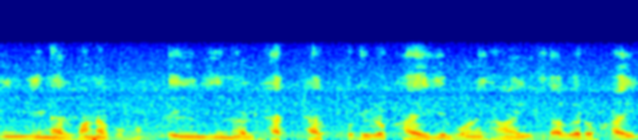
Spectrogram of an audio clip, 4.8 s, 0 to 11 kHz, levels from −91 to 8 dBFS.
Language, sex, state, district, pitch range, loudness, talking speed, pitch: Odia, male, Odisha, Sambalpur, 105-115 Hz, -19 LUFS, 175 wpm, 110 Hz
